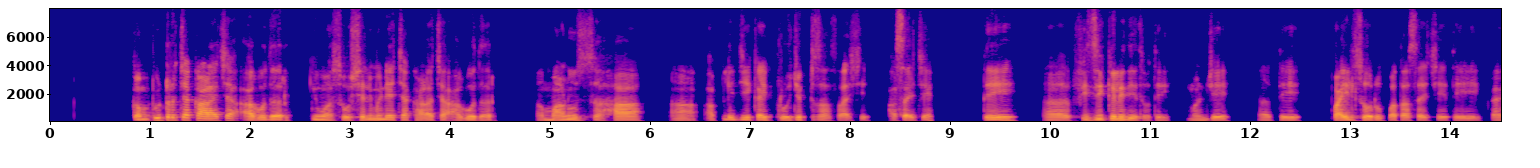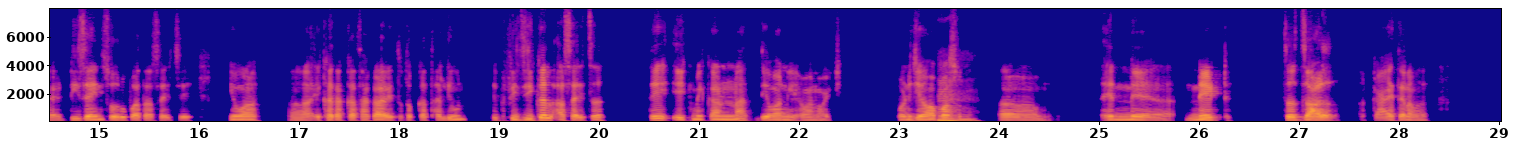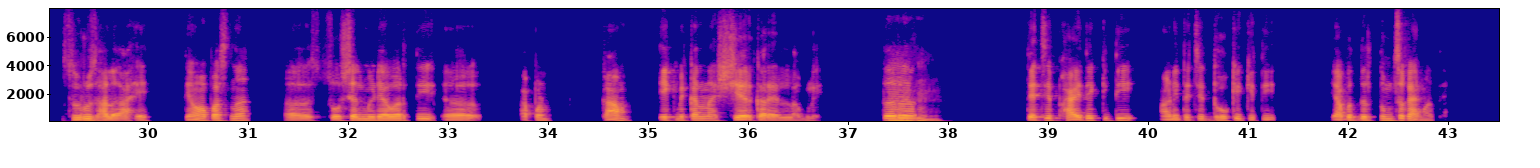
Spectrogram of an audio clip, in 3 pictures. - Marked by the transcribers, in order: tapping; in English: "शेअर"
- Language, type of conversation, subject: Marathi, podcast, सोशल मीडियावर आपले काम शेअर केल्याचे फायदे आणि धोके काय आहेत?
